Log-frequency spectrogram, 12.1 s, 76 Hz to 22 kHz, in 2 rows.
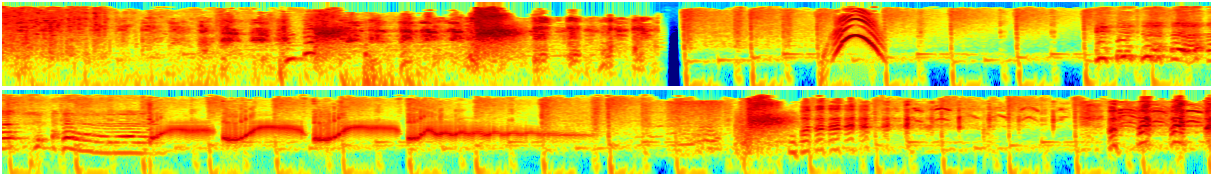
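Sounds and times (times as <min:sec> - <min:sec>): background music with beat: 0:03.4 - 0:12.0
cartoon boing sound effect: 0:06.8 - 0:09.0.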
